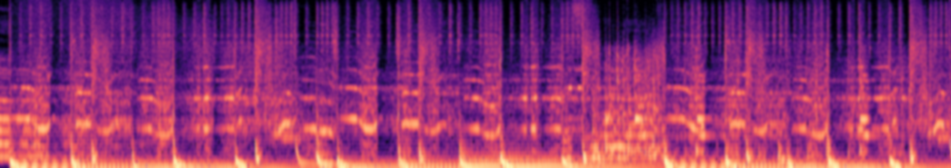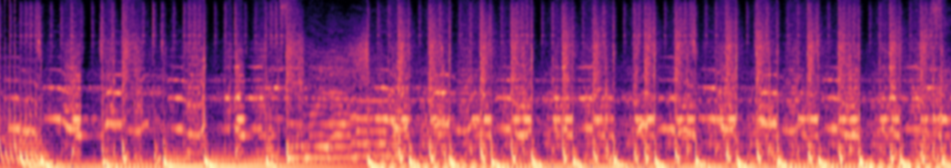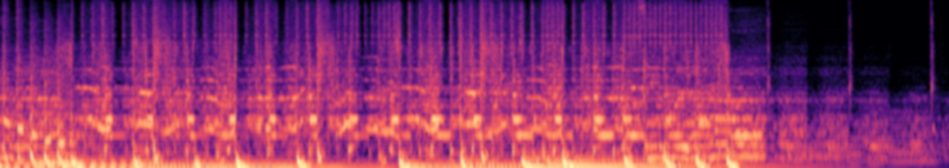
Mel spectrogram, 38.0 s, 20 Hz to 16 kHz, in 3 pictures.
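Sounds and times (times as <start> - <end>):
tabla: 0.2 - 16.8, 17.6 - 35.7
EDM music: 0.2 - 36.8.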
